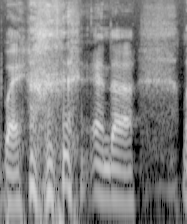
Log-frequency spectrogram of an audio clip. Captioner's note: laughs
